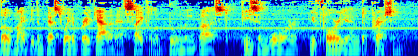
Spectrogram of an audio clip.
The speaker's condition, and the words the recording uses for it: None; typical speech.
